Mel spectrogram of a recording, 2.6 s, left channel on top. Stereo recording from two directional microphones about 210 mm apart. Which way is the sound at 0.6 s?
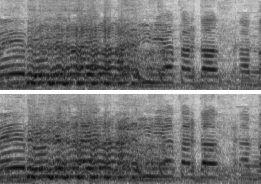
40° left (ahead or behind).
